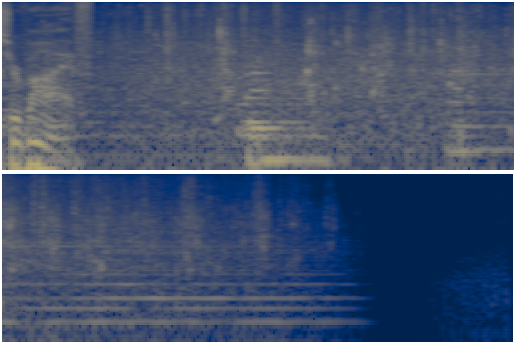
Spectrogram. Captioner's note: bears splashing in water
